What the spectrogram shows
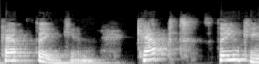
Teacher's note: Você não vai fazer dois T's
